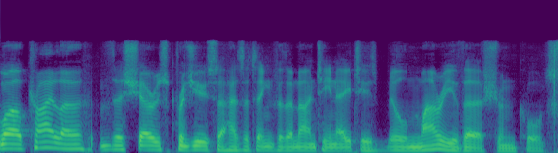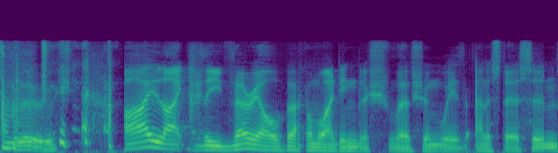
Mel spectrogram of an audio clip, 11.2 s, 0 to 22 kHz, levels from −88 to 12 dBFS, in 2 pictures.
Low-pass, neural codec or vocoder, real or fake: 7.2 kHz; codec, 16 kHz, 1 kbps, X-Codec, HuBERT features, trained on balanced general audio; fake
